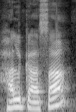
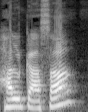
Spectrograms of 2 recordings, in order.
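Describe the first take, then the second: No difference in how they are said.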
